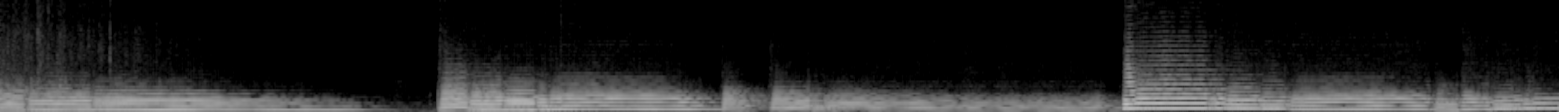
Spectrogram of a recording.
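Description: Brass fanfare led by trumpets, playing long held notes and chords in three phrases: the first dies away about three seconds in, a second enters just after, and a louder third comes in about eight seconds in.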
